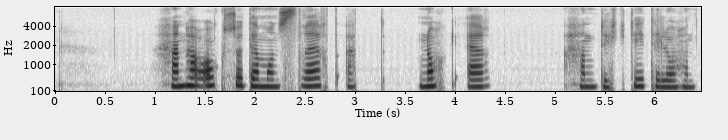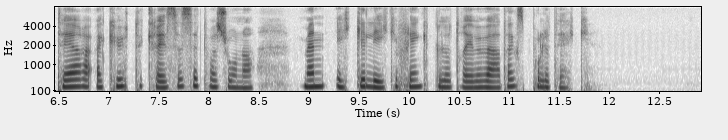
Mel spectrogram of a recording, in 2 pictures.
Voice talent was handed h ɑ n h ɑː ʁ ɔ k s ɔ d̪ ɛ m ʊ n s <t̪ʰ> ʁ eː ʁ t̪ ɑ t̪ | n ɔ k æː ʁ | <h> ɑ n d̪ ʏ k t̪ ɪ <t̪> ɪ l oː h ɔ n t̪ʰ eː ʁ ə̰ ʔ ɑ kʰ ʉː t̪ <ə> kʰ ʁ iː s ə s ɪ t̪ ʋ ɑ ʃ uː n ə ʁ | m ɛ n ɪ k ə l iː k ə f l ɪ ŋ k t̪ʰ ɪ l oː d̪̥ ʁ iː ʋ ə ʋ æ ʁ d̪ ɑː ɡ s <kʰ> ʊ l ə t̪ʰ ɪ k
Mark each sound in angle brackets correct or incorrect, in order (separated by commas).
incorrect, correct, incorrect, correct, incorrect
